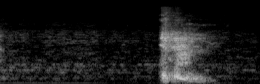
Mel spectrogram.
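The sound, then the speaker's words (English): A single harsh cough or throat clearing from a man with a rough morning cough, one loud burst after near silence that fades over about half a second. “Excuse the coughing.”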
